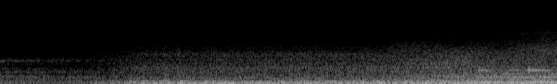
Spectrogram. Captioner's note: car rumbling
